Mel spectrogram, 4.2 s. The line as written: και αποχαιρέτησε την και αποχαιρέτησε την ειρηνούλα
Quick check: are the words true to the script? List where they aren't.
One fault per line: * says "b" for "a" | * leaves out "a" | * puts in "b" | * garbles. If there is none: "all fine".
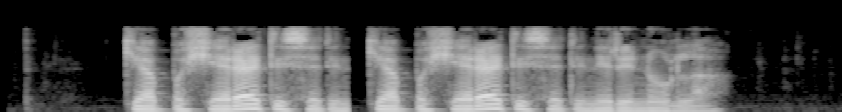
all fine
